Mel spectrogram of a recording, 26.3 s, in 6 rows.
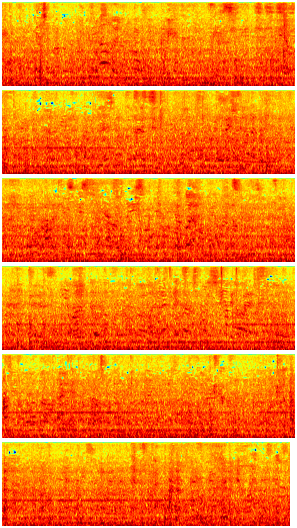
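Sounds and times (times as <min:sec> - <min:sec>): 
Keihan 6000 series train running rumble: 0:00.0 - 0:26.3
murmured voices: 0:00.0 - 0:26.3.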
